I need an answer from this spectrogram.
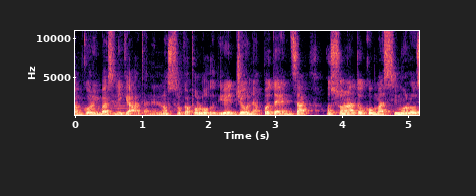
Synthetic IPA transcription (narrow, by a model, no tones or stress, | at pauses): aŋkoːɾaimbazilika̰ːt̪anelnɔst̪ɾokapolwɔːɡod̪iɾed͡ʒoːnea̰pːot̪ɛnt̪sa | ɔsːwɔnaːt̪okomːasːimoɾo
